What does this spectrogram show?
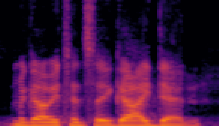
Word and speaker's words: Megami Tensei Gaiden: Yeah, it's pronounced Megami Tensei Gaiden.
